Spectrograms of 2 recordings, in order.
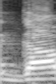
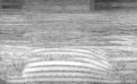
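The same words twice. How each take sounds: First: Said in the usual way. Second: गा lower, with a held "aa"; गा, long and low as a model; drawn-out vowel. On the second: Shown as a demonstration. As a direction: stretch the vowel of गा. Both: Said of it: "थोड़ा खींच कर बोलेंगे".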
